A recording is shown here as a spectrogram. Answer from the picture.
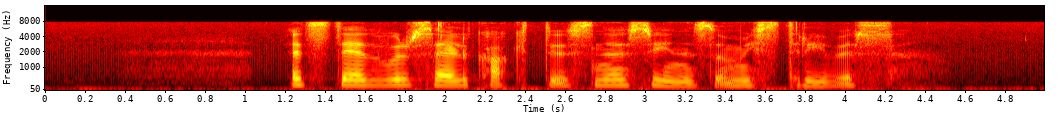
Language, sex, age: Norwegian, female, 21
